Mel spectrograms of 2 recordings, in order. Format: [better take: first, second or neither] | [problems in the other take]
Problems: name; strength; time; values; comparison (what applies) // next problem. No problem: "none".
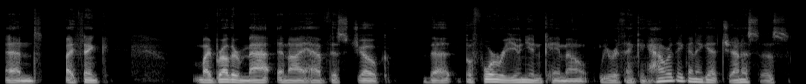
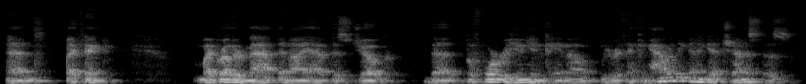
first | off-mic speech; far // room echo; slight; dies away in 0.3 s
